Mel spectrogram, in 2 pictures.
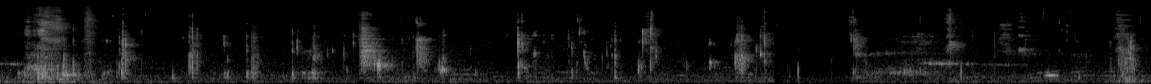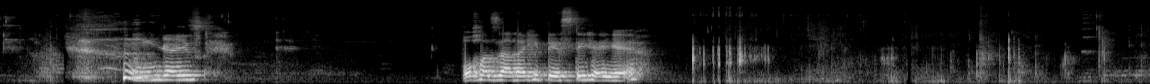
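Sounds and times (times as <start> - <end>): close-miked chewing: 0.1 - 12.1, 18.6 - 23.0.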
